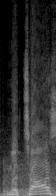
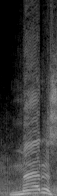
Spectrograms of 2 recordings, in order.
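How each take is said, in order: First: The name is said with a Lithuanian pronunciation. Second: The name is said with an American pronunciation. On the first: "but it's Matas" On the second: "if you're here in America and you're just a redneck like me"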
